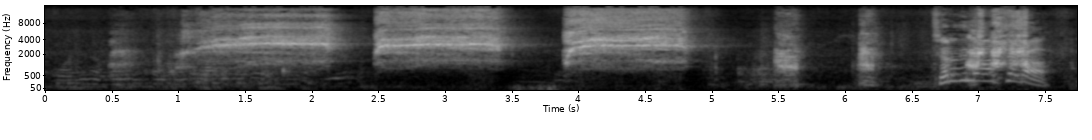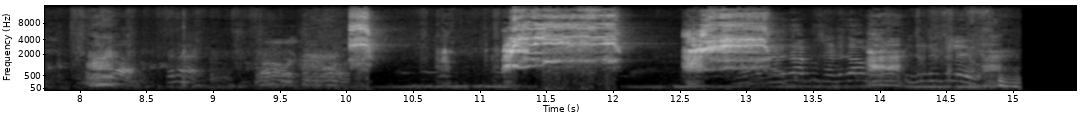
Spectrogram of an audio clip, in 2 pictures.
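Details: Domestic pigs at a pig-farming place where all kinds of pigs are offered, a piglet being handled and let go; harsh, noisy squeals in one-to-two-second bursts, repeated irregularly, with people talking in Bengali between them.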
